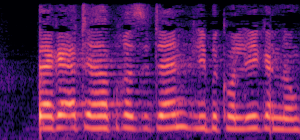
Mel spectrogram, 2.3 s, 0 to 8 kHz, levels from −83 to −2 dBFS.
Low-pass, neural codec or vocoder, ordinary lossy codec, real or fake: 7.2 kHz; none; none; real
